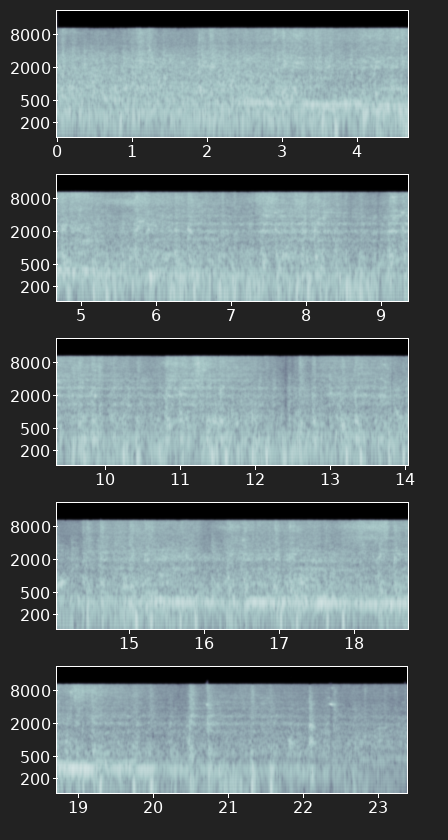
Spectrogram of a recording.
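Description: Takasaki Line electric commuter train running in along the platform: wheels clicking over the rail joints over a steady rumble, with a whine that falls slowly in pitch as the train slows. Near the end it quietens, with a few sharp clicks.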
